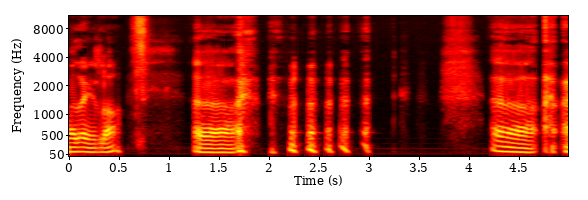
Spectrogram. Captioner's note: Ketawa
